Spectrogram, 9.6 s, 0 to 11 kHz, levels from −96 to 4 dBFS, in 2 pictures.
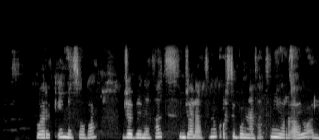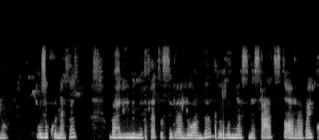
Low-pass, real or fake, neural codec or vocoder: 7.2 kHz; real; none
